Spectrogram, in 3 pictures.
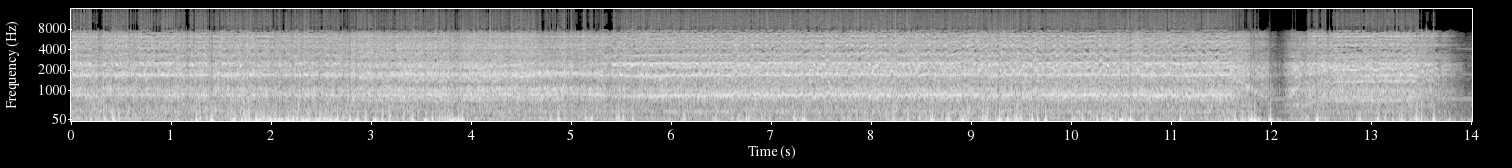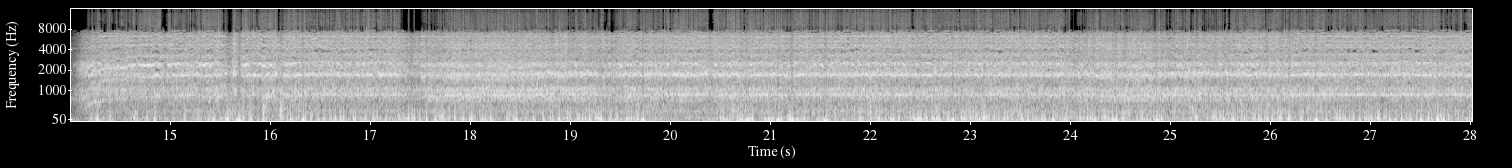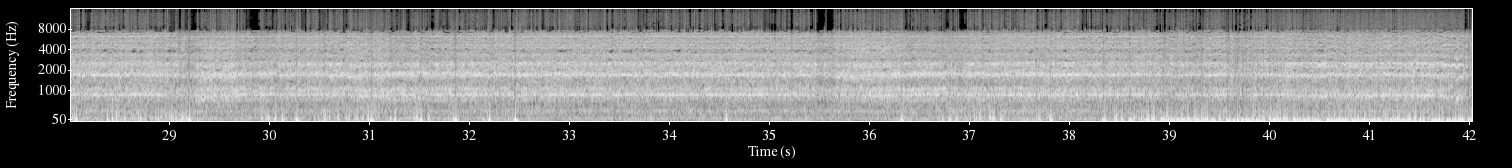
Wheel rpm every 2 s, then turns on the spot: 230, 230, 220, 210, 210, 190, 130, 180, 230, 220, 230, 240, 230, 230, 230, 230, 230, 230, 230, 230, 220.
none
